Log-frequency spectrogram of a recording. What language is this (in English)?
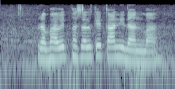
Bhojpuri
